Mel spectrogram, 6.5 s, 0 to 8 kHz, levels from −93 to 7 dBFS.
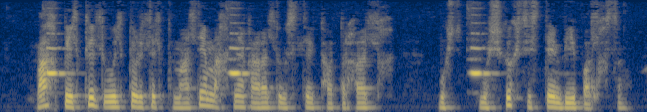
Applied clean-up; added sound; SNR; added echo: none; Wind instrument, woodwind instrument; -2 dB; none.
